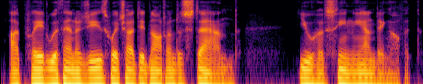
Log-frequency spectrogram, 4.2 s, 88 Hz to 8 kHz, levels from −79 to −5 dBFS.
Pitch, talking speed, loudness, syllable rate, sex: 90 Hz, 225 wpm, -18 LUFS, 6.0 syllables/s, male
